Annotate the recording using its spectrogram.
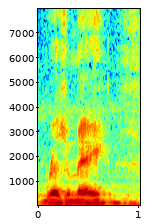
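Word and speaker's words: résumé: Can they look at this resume, and by the way, that's how you pronounce it, resume. That's why they have a little accent mark in the E.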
